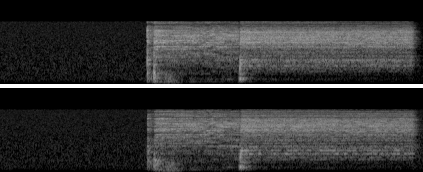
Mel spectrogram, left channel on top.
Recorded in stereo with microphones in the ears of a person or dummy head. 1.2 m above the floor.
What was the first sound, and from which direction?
A hiss, 55° left (ahead or behind).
